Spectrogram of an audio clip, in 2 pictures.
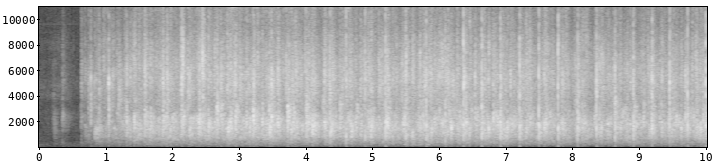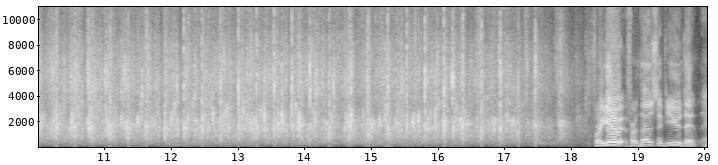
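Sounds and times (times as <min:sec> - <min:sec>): large audience applauding: 0:00.3 - 0:18.6.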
